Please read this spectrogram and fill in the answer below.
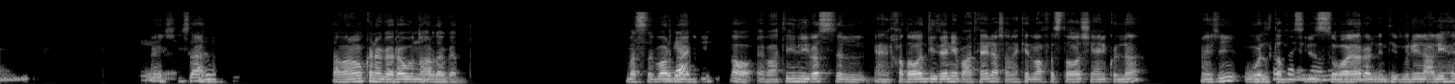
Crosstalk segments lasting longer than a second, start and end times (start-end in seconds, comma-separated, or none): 12.5-13.9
